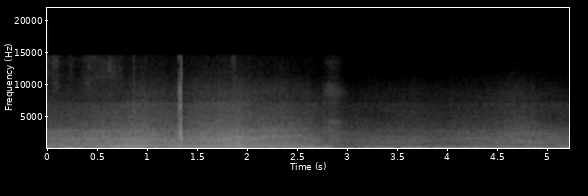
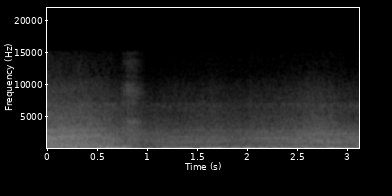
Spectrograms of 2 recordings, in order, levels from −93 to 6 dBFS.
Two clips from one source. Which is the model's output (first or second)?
first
